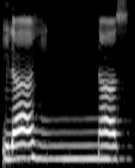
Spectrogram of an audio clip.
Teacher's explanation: یہاں الہ لام کے اوپر کھڑا زبر ہے، اس کو کھینچیں گے، اور نون کے آگے الف ہے تو ان دونوں کو برابر کھینچتے ہیں، کھڑا زبر کو الف مدہ کے برابر کھینچتے ہیں، اور یہ الف مدہ ہے۔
